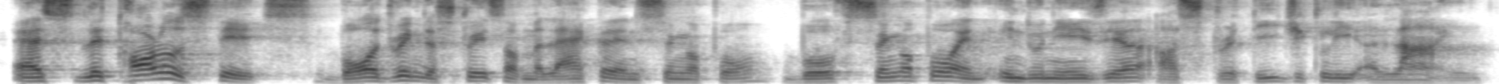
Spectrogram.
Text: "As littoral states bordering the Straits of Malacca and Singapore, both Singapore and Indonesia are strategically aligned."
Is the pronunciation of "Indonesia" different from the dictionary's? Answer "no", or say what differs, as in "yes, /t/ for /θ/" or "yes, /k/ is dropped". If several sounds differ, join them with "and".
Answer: yes, /z/ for /ʒ/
